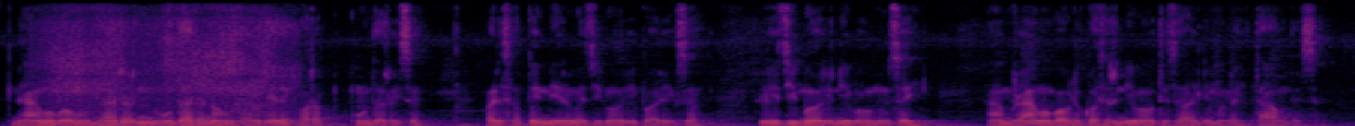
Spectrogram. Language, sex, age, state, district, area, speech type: Nepali, male, 45-60, West Bengal, Darjeeling, rural, spontaneous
